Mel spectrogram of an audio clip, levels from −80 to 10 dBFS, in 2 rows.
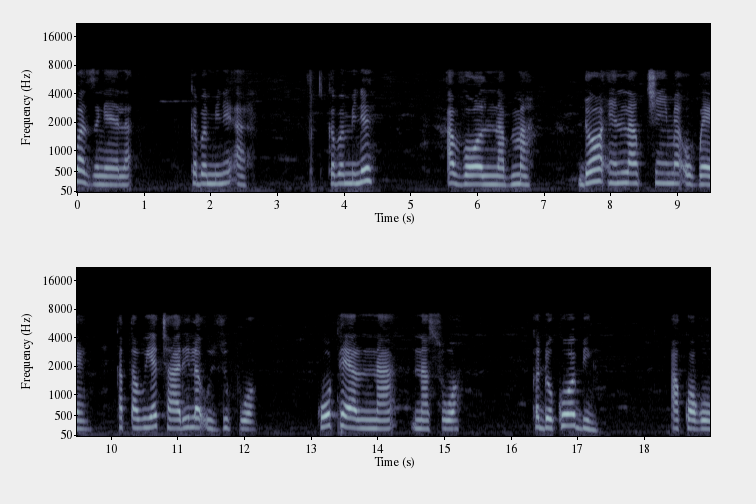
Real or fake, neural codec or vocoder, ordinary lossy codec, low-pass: real; none; MP3, 48 kbps; 7.2 kHz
